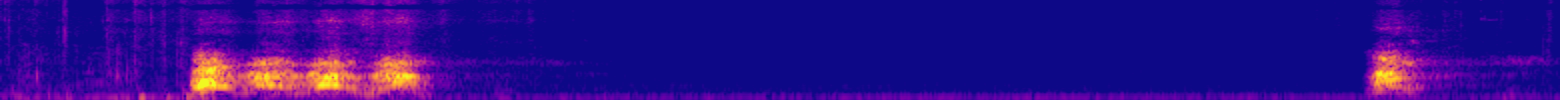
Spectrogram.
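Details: German Shepherd outdoors at night by a backyard fire pit; a quick burst of three or four deep rough barks run together, a pause of over three seconds, then one more single bark, with a faint low hum behind.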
